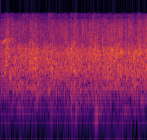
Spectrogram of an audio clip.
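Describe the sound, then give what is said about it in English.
Audience applause at a church gathering, a loud, dense and unbroken roar of many hands clapping that holds level throughout. “Let's give Curtis a big round of applause, shall we?”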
